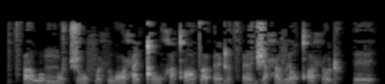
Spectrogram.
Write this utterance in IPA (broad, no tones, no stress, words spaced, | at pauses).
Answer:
t͡sʼɐwo ŋ͡mot͡ʃofuħ wɔħe ǃowχeqʼɔt̪ɐ ʔɛɖɐt͡sʼɛd͡ʒeħ əvew qʼoħoɖ | e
